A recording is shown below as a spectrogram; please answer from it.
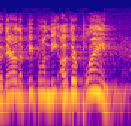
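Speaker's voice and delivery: normal talking voice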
